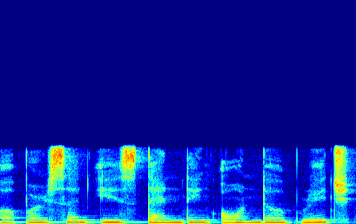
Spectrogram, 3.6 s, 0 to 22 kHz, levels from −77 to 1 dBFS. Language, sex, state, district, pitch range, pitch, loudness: English, female, Assam, Kamrup Metropolitan, 210-220 Hz, 215 Hz, -18 LUFS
